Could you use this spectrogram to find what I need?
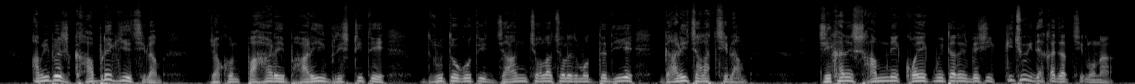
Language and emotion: Bengali, fearful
